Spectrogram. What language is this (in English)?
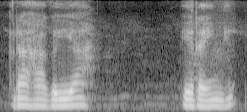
Bodo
